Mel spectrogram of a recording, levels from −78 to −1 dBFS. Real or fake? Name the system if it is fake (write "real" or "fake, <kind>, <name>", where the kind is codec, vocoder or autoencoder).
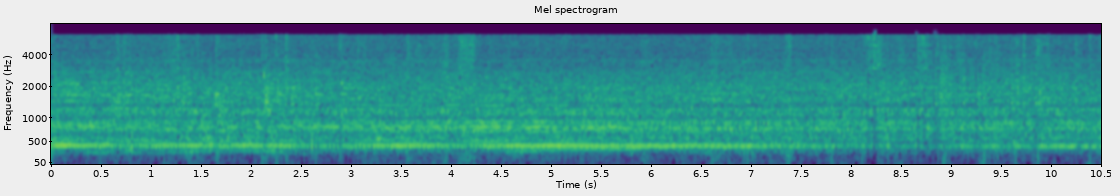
fake, vocoder, BigVGAN v2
